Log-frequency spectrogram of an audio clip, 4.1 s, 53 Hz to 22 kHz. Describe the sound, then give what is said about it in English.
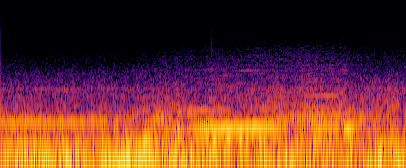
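A flat-four sports car engine of about 197 to 200 horsepower, in a car weighing 1,240, revs up loudly, its pitch climbing and holding before easing back, with a steady rumbling drone underneath throughout. “With a lots of noise, not a lot happened. Flat four, yeah, really.”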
